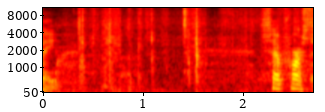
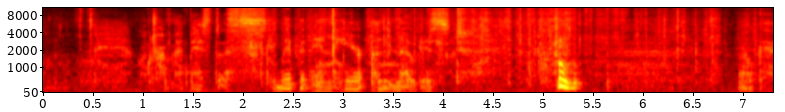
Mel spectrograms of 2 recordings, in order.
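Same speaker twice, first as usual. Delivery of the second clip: ASMR whisper. Acted. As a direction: whisper it gently to the viewer. Crafting, whispered ASMR style.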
